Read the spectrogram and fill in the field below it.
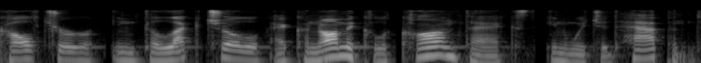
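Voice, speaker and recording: A man with a non-native accent talks at a moderate pace and a medium pitch. His intonation is lively. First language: not English. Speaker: philosophy video essayist. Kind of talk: video essay narration.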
